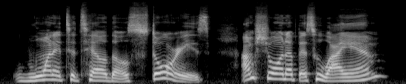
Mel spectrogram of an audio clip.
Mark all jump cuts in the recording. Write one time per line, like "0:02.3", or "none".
0:02.1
